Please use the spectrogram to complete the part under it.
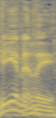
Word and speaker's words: vehemently: NASA has, um, so bad with this word, vehemently, That's I, say, I say that right? Uh, mm-hmm. vehemently. Vehemently, Vehemently is the right way to say that.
